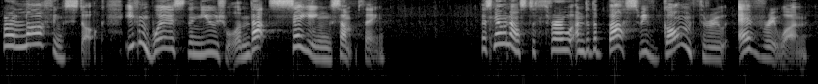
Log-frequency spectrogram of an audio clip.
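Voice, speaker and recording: A woman's voice: sits high, wildly swooping pitch, moderate pace, fairly bright tone, dry recording, heavily acted. A woman acting in a radio play as a bitter, scheming politician's wife, sardonic, exasperated and foul-mouthed.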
